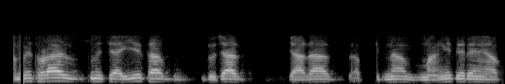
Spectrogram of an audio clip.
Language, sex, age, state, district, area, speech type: Hindi, male, 18-30, Uttar Pradesh, Azamgarh, rural, conversation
